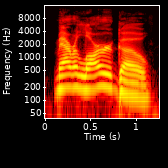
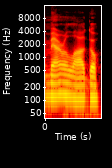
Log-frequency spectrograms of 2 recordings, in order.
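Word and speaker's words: Mar-a-Lago: a helipad at marala I love to mispronounce it I do mararo okay maril Lago he he got permission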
